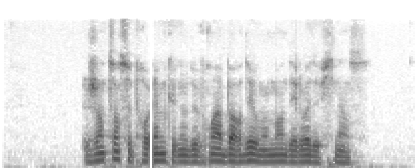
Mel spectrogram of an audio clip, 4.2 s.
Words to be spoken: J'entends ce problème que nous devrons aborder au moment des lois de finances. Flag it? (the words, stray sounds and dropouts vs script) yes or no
yes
